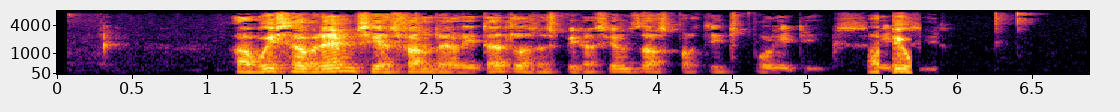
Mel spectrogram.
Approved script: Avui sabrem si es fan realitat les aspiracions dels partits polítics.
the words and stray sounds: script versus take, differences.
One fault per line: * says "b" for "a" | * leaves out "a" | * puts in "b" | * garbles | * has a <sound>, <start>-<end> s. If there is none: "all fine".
* garbles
